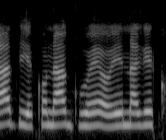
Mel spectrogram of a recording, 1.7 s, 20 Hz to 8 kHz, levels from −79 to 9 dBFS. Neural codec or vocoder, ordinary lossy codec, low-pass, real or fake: codec, 16 kHz, 4 kbps, FunCodec, trained on LibriTTS, 50 frames a second; none; none; fake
